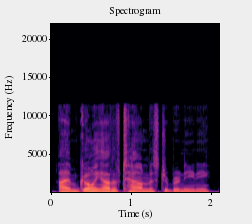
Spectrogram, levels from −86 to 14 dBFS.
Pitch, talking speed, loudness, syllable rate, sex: 150 Hz, 230 wpm, -18 LUFS, 5.4 syllables/s, male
